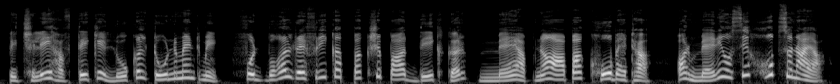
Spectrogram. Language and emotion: Hindi, angry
